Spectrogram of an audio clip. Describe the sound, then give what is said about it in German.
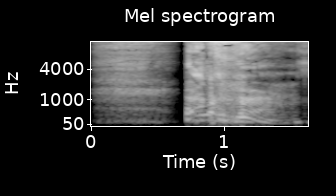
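A single sneeze, fairly loud: a breathy, rising intake followed by a brief pause, then a sharp, explosive burst that trails off with a voiced, noisy tail. “Gesundheit.”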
